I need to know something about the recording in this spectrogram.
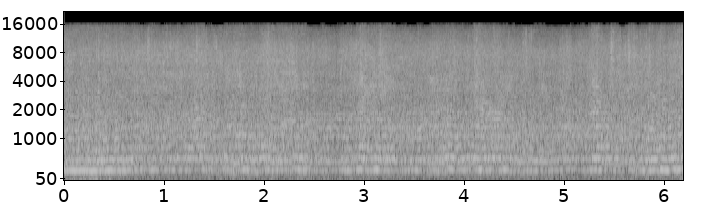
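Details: Bees out in large numbers for an orientation flight when the sun appears after cold weather: continuous loud hum, many overlapping wingbeats forming a rich steady drone without pauses.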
